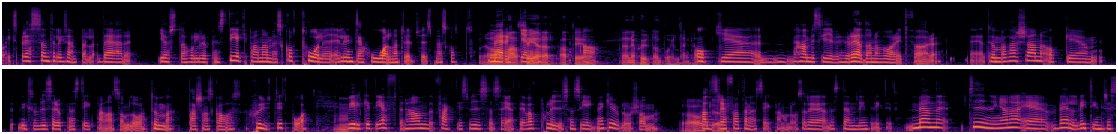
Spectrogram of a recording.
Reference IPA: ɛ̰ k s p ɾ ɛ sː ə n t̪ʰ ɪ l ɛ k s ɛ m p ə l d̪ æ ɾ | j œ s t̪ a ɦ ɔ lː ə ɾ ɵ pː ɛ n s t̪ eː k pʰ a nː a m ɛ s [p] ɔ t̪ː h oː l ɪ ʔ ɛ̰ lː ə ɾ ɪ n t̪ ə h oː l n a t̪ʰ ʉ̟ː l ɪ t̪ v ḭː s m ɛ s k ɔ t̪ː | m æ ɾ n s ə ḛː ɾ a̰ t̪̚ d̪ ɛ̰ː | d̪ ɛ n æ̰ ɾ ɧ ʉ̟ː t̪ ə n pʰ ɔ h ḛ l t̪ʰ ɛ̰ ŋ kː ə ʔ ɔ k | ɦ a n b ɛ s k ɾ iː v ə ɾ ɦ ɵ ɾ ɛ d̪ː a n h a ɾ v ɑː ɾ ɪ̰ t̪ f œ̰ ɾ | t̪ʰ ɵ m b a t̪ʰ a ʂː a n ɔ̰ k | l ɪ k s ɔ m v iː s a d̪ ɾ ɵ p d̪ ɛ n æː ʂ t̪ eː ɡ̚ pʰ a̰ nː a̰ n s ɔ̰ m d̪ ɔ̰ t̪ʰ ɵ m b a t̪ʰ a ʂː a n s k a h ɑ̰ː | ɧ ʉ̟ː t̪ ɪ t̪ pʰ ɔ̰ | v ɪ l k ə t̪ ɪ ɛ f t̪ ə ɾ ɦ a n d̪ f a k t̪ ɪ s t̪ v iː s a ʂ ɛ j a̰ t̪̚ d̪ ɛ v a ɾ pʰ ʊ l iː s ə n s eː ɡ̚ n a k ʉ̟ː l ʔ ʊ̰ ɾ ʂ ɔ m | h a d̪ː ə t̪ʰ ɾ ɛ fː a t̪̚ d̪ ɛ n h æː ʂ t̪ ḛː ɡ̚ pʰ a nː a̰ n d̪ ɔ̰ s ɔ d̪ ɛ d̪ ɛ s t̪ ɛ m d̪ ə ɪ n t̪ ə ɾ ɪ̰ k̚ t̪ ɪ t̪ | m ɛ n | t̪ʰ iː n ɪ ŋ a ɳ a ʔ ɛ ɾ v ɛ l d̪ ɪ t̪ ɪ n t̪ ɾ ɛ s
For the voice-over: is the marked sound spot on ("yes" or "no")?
no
